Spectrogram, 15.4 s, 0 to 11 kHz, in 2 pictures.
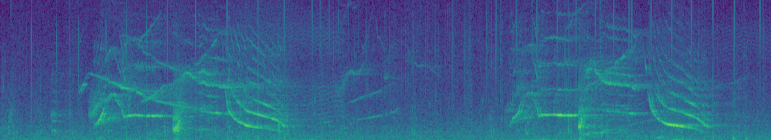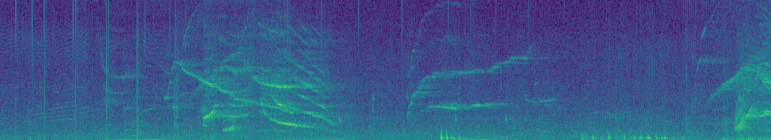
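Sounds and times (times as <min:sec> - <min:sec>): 
quiet clicking: 0:00.0 - 0:15.4
whale calls of sweeping squeals and whistles: 0:00.0 - 0:15.4.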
